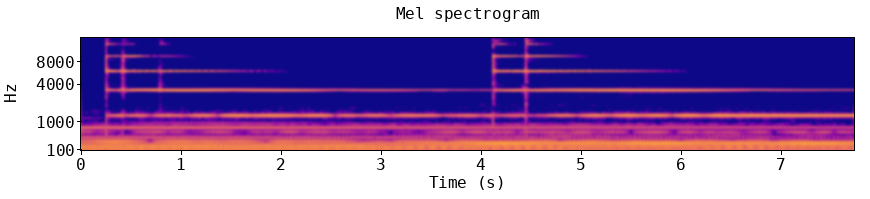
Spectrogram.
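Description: Small high-pitched metal bells struck in a quick cluster just after the start and again in a pair about four seconds in, each ringing on in long bright tones. They ring over a steady, slowly wavering low drone of Tibetan singing bowls.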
